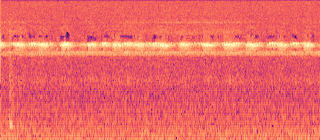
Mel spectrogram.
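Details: Chorus-like chirping of grass insects as white noise for studying, high and pulsing in regular swells about three times a second, with soft background hiss.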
